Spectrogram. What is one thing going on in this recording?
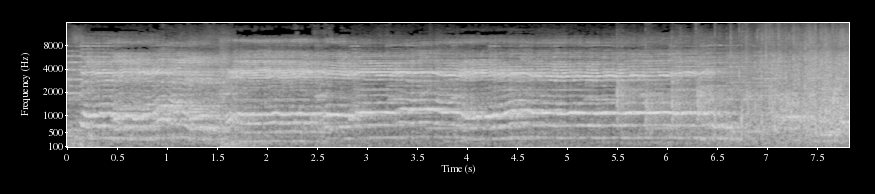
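A man sings through a microphone in a large echoing hall.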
